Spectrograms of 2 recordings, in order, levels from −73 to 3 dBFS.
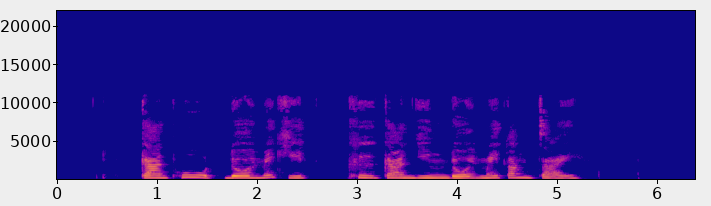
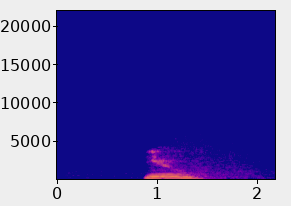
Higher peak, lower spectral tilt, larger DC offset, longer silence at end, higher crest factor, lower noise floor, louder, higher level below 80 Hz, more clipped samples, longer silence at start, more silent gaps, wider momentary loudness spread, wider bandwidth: first, -8 dBFS vs -14 dBFS; second, -5.5 dB/octave vs -8.5 dB/octave; neither; first, 1.15 s vs 0.65 s; about the same, 20 dB vs 18 dB; about the same, -75 dBFS vs -73 dBFS; about the same, -28 LUFS vs -29 LUFS; second, -80 dBFS vs -72 dBFS; neither; about the same, 0.85 s vs 0.85 s; neither; second, 11 LU vs 19 LU; first, 11.5 kHz vs 6.6 kHz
